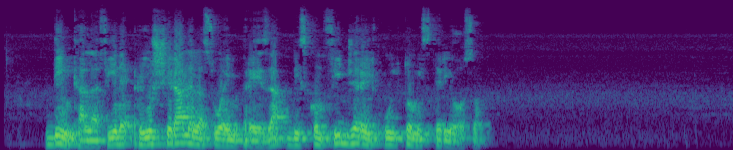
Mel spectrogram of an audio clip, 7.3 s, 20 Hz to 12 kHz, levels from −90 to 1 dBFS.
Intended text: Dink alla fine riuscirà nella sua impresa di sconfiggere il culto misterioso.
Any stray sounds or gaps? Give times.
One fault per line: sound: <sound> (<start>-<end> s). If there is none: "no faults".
no faults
